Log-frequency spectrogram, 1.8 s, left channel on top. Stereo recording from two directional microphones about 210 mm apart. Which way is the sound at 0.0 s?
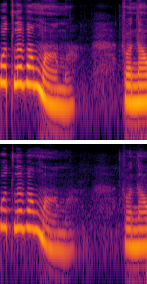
40° left (ahead or behind).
